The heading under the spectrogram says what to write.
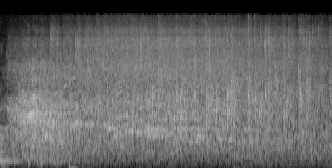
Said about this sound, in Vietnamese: còn người ta không nói được cho người ta vỗ tay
